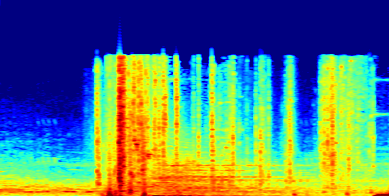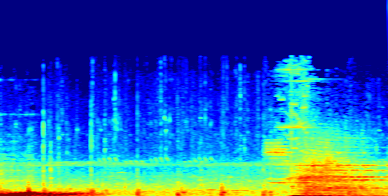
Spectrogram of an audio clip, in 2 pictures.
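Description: Footsteps clatter quickly across roof tiles.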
